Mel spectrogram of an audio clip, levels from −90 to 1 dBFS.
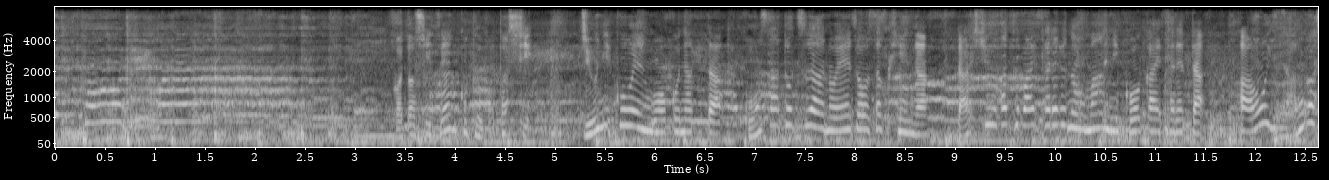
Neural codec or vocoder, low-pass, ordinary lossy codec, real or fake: codec, 24 kHz, 3.1 kbps, DualCodec; 7.2 kHz; none; fake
